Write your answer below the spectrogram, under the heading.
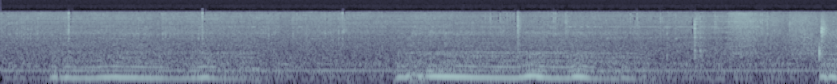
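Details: Toy-aggressive female cat refusing to let go of her toy, giving a low, steady growl that runs in two long stretches with a short pause between, over quiet room noise and faint clicks.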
